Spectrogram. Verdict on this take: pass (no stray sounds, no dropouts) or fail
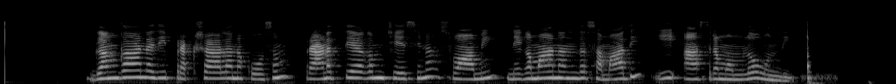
fail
